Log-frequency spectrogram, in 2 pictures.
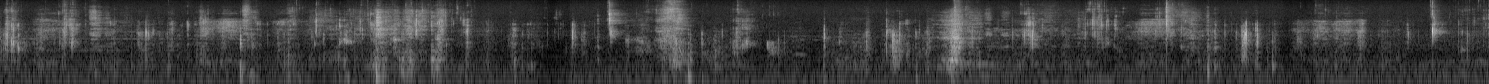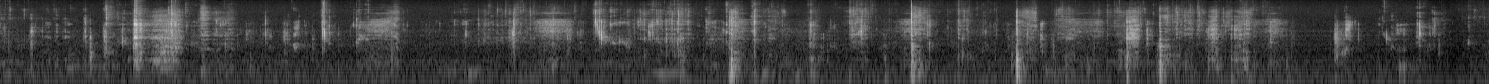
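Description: Close-up chewing of mouthfuls of spicy egg biryani eaten by hand, with irregular wet mouth clicks and smacks that come and go as each mouthful is taken.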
